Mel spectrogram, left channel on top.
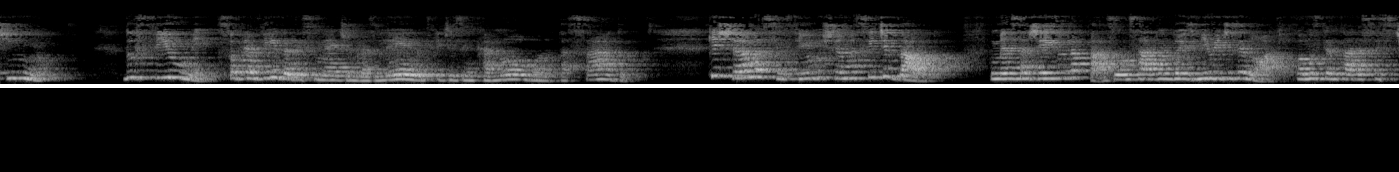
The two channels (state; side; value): silent; right; 55 dB below the other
